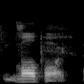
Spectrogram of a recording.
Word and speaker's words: Maupay: I never pronounced his name right. We'll give it to you. It's all right. – Maupay. Wonderful.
